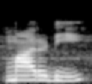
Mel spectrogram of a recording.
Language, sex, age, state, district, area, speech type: Marathi, female, 18-30, Maharashtra, Satara, rural, spontaneous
